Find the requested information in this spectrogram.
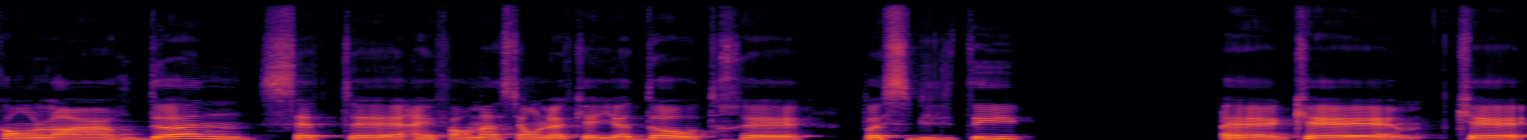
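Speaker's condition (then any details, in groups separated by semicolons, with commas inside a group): Stuttering; stuttering since earliest memory, diagnosed at seven, moderate per speech therapy report, childhood speech therapy; stuttering moment during greeting, held back and stopped, could not reproduce it after; repeated sounds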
